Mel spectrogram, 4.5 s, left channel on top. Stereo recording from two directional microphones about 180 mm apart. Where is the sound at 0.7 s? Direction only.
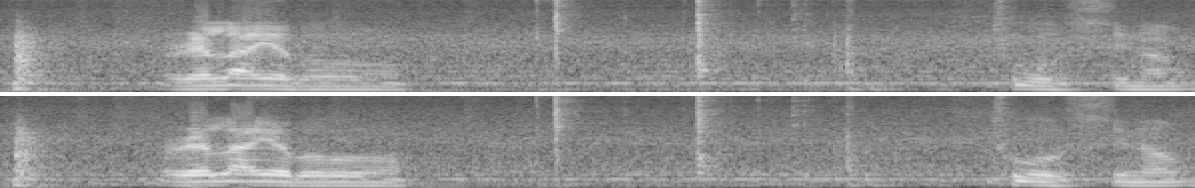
35° right (ahead or behind).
